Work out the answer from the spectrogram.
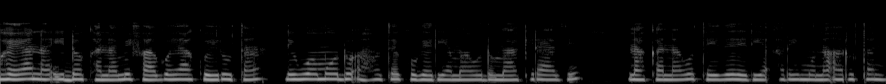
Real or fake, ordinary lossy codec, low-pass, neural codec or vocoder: real; none; 7.2 kHz; none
